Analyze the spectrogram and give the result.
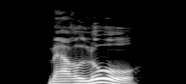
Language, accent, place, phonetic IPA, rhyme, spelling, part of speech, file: German, Germany, Berlin, [mɛʁˈloː], -oː, Merlot, noun, De-Merlot.ogg
- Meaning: Merlot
